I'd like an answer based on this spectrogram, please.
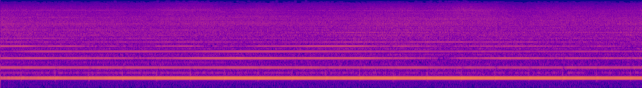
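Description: Pole-mounted electronic outdoor warning siren with stacked speaker horns, sounding its steady Alert signal: one loud, unwavering tone that swells slightly about a second in and then holds.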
